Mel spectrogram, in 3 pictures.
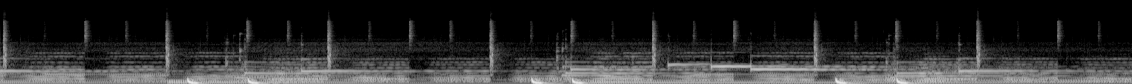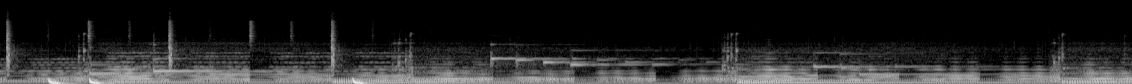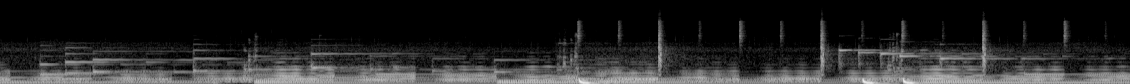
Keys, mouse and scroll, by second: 1.5 click, 3.3 scroll down 1, 3.4-4.2 scroll up 1, 4.2 click, 7.6-7.9 scroll up 1, 7.9-9.3 drag, 11.2 scroll down 1, 11.4-11.9 scroll up 1, 11.9-16.9 drag, 17.1 scroll down 1, 17.2 scroll up 1, 17.5 right click, 17.8 click, 19.2 scroll down 1, 19.4-19.7 scroll up 1, 19.7 click, 21.1 scroll down 1, 21.2-22.0 scroll up 1, 22.0-25.0 drag, 25.2 right click, 25.5 scroll up 1, 25.6 click, 26.5 right click, 26.9 click, 27.3 right click, 27.6 scroll up 1, 27.8-30.9 drag, 30.9 scroll down 1, 31.0-31.7 scroll up 2, 31.2 click, 31.7 click, 32.7 scroll down 1, 32.8-33.6 scroll up 2, 32.9 right click, 33.6 click.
